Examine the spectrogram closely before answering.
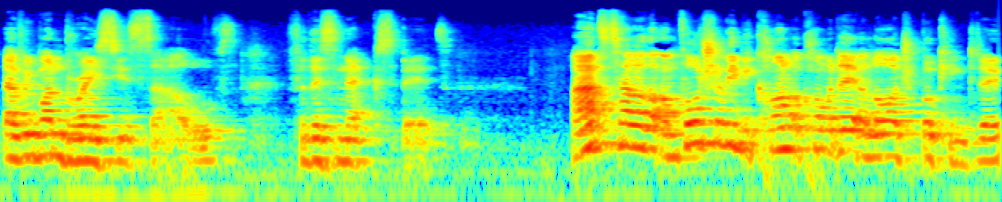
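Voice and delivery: usual speaking voice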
